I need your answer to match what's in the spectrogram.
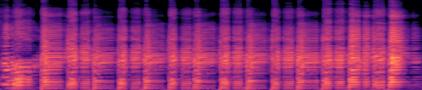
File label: Bass Chug, Harmonica; Zero G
